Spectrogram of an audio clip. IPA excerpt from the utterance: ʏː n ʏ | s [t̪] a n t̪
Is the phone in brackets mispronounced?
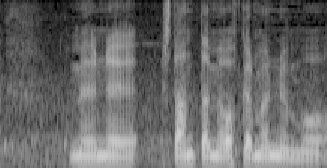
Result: no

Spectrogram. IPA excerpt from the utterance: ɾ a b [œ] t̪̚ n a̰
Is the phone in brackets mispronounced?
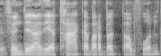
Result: no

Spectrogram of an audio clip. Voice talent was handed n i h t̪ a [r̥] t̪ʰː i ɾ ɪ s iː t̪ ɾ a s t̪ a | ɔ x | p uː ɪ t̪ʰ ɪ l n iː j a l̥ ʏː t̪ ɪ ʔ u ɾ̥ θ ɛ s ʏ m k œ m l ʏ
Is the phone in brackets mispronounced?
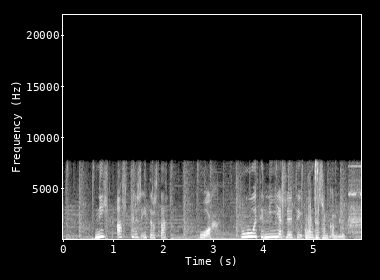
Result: yes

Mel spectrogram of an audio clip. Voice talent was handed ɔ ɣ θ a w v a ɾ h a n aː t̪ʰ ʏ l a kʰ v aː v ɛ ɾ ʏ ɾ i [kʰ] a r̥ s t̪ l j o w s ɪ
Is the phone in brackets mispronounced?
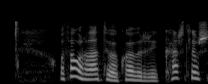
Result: no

